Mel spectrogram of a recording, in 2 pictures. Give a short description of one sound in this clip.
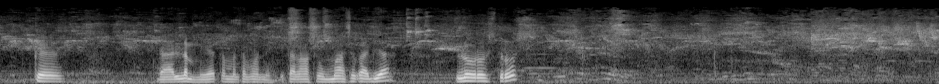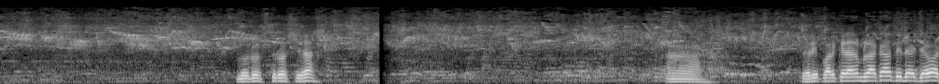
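Caged birds chirp and twitter all around.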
